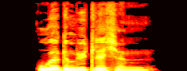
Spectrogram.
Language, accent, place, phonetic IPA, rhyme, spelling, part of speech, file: German, Germany, Berlin, [ˈuːɐ̯ɡəˈmyːtlɪçm̩], -yːtlɪçm̩, urgemütlichem, adjective, De-urgemütlichem.ogg
- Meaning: strong dative masculine/neuter singular of urgemütlich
